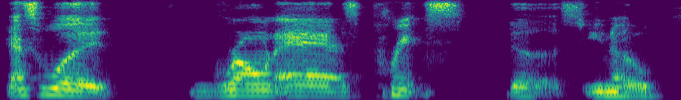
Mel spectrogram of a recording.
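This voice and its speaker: A woman's voice: low voice, fairly even intonation, takes it slowly, vocal fry, fairly bright tone, rough recording. A woman in her late thirties, a guest on a podcast, talking bluntly and with lots of swearing in a casual chat. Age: 30s. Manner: blunt and profane, preachy asides. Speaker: guest, independent wrestler. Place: studio table.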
